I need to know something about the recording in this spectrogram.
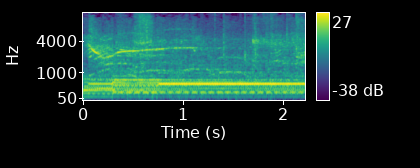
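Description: Loud recorded dance music: a sustained chord of several held notes, with a thin high tone sliding upward during the first second.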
